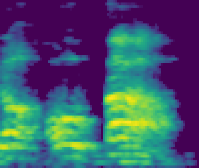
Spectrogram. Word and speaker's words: Jehovah: The vowels tell me how to pronounce it. The yo, yuh. Yeah. The O sound under the hey is ho. Yo, ho. Then the ba. That's how I know how to pronounce it. Yo, ho, ba.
